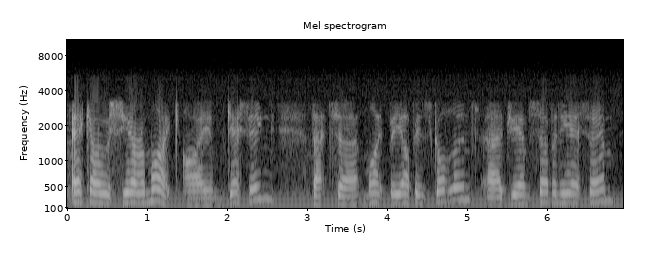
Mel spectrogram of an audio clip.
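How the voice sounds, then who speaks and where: A man's voice: high-pitched, normal speed. A man working as an amateur radio operator, chatting over the air with phonetic callsigns in a hesitant, methodical way. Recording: dull, noisy radio-shack audio with hum.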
